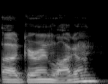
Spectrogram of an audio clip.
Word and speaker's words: Gurren Lagann: Gurren Lagann. Everyone should watch it because it's really good. How do you say that one more time? Gurren Lagann.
